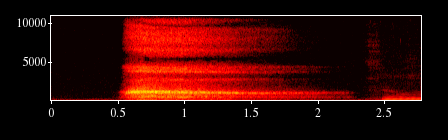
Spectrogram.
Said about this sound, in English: There is only one thing left to do, and that is inhale a hot breath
